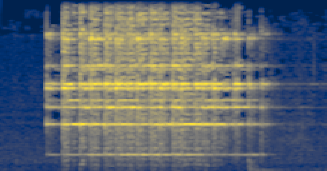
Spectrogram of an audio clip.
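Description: A bell-like ring with several high steady tones over a noisy wash, starting a moment in and lasting about a second and a half.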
